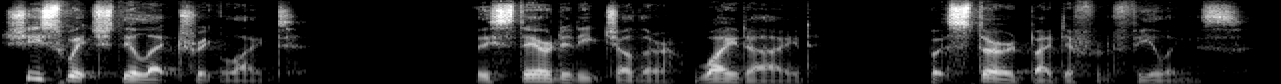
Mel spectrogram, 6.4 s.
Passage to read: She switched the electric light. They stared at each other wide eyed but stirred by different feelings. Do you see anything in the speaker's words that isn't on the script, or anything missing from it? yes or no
no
